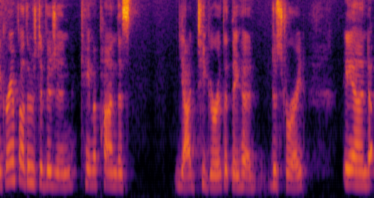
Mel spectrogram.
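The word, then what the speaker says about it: Jagdtiger: It's pronounced a Yad Tigur.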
